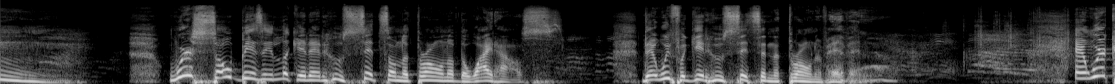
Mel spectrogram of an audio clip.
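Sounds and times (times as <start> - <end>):
speech: 1.7 - 8.8, 10.8 - 11.1
murmuring voices and crowd noise: 8.4 - 9.3
audience applauding: 8.6 - 11.1.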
